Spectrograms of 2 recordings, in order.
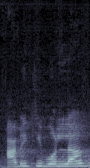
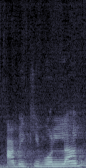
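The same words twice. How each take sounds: The two takes are said the same way.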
